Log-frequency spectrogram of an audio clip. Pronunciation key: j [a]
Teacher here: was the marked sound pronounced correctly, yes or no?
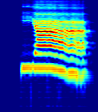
yes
